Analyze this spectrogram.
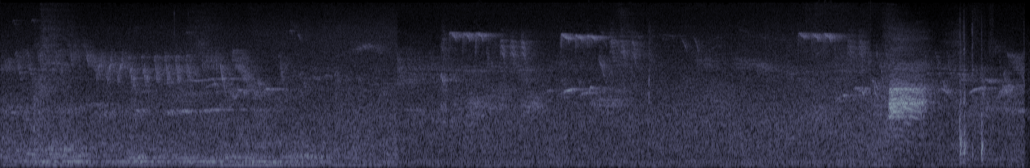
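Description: Wild birds chirping and trilling over a steady outdoor background hum, with a louder, harsh sound about eleven seconds in.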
